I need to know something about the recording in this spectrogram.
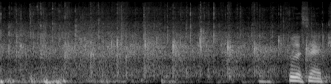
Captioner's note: applause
